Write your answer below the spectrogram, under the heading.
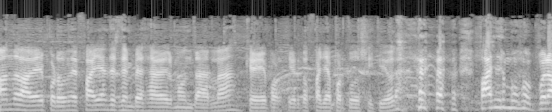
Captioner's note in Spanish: risas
